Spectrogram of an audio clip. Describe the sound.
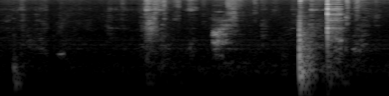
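A spoon scrapes and knocks against a bowl as chocolate chip cookie dough is stirred by hand, in a few short, uneven bursts separated by quiet gaps.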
